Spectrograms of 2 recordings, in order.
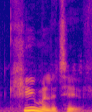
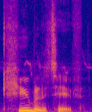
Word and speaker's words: cumulative: The word is cumulative. The first syllable of this word sounds like the letter Q. The word cumulative is an adjective and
